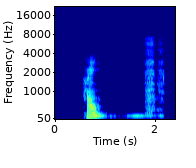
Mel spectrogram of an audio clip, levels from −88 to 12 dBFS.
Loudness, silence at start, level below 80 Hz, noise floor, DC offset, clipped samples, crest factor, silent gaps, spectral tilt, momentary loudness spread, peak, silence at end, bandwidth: -37 LUFS; 0.55 s; -76 dBFS; -67 dBFS; under 0.1%; under 0.1%; 22 dB; none; -8 dB/octave; 24 LU; -18 dBFS; 0.25 s; 7.6 kHz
